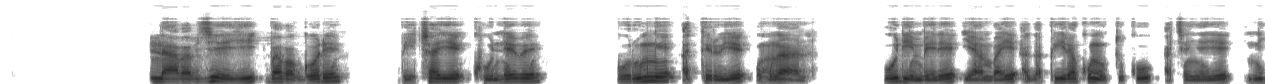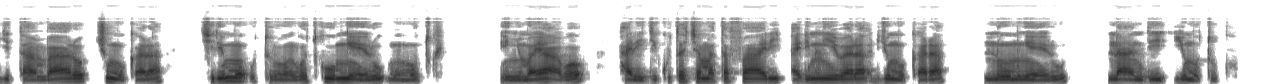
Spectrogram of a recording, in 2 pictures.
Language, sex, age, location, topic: Kinyarwanda, male, 25-35, Kigali, health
